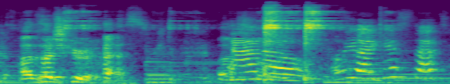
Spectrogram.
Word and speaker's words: Cano: Cano, can you? Oh, actually, it's Cano, actually. Ah, Sorry. he's not a gentleman. I thought you were asking. Cano.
